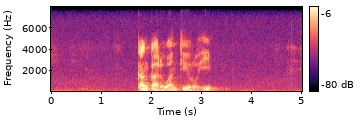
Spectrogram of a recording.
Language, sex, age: Tsonga, male, 20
